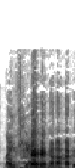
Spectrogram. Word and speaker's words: Vaitiare: But yes, Vaitiare.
